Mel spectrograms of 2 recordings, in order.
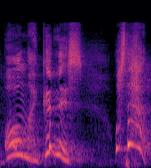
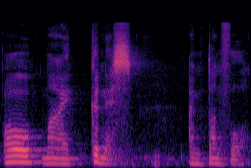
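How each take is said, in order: First: Frightened alarm. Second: Very slow, low, sinking voice; doomed resignation. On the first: Boy hears a wolf howl on the mountain, frightened alarm. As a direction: react with acted alarm, voice leaping up. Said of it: "sent chills down his spine". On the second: Boy hearing wolves all around him, doomed resignation. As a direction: drag it out as if all hope is gone. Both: Acted.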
